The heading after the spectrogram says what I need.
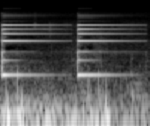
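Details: Non-running VW TDI bought cheap: clear two-tone dash chime repeats about once a second, three times, in a quiet cabin as a key is tried; immobilizer not recognizing that key, owner suspects failed programming of two of three keys.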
